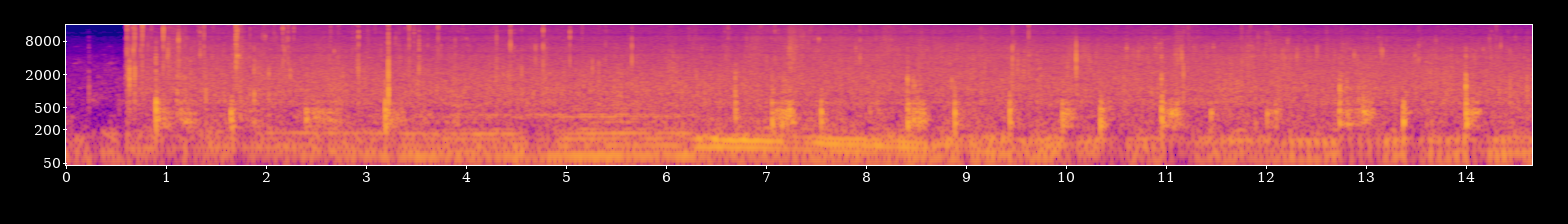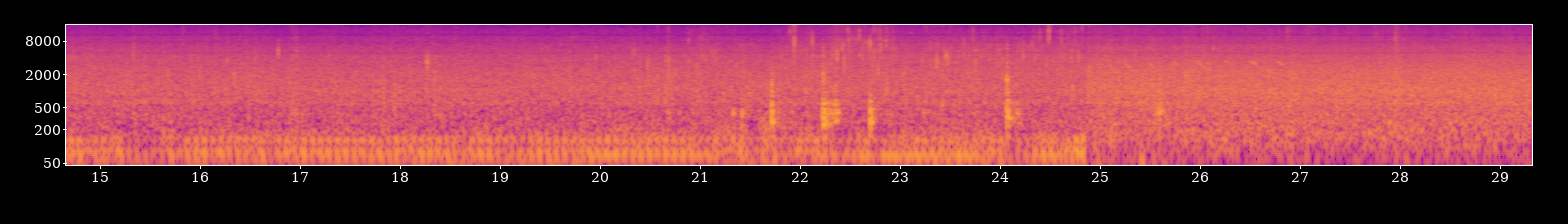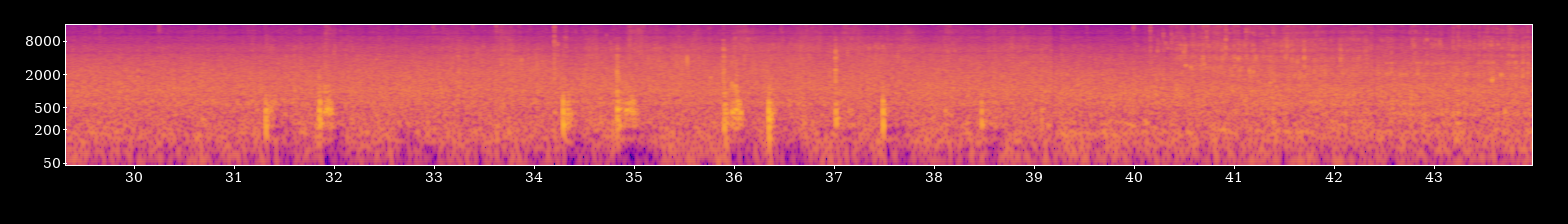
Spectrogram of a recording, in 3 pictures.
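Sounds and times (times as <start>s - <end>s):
oil sizzling in a wok: 0.6s - 25.8s, 30.9s - 39.3s, 40.2s - 43.9s
spatula scraping a wok: 0.7s - 3.5s, 6.1s - 14.2s, 21.3s - 22.9s, 34.2s - 37.8s.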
